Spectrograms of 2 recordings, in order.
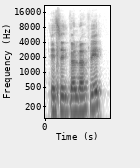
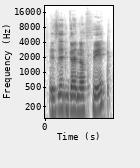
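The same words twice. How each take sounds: The two takes are said the same way.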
